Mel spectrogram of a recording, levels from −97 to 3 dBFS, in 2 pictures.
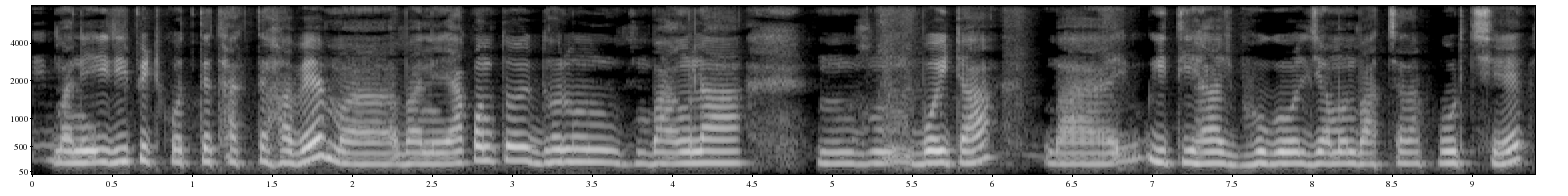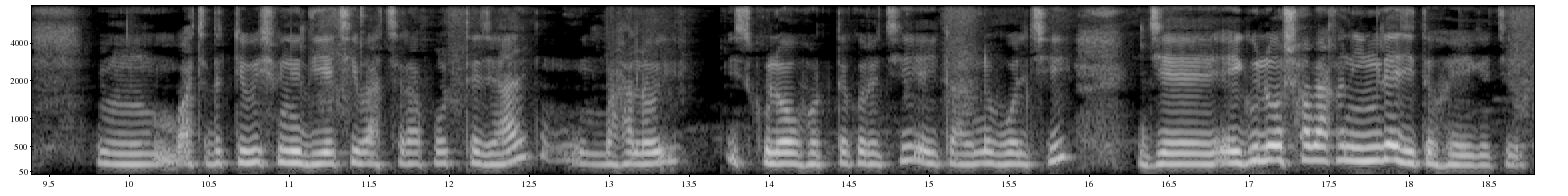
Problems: background sounds at intervals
